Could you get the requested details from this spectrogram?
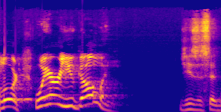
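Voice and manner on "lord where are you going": Peter's urgent question, higher and louder; eager Peter. Retold or imitated. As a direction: ask it like the impatient disciple calling out. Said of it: "Simon Peter said to him".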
